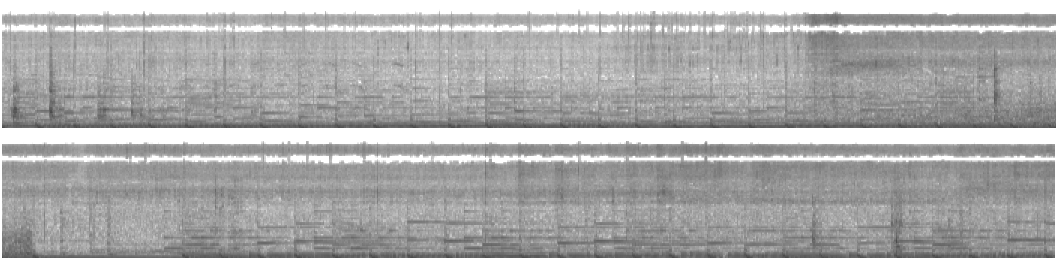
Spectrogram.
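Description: Sliced steak and red onion rings sizzling in hot oil in a metal roasting tray over a portable butane stove: a steady frying hiss that grows louder and brighter about eleven seconds in.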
